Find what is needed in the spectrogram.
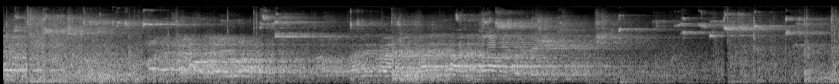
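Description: Futsal being played on an indoor court: the ball is kicked and bounces on the hall floor while shoes give short high squeaks. Players shout throughout, and the hall echoes.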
